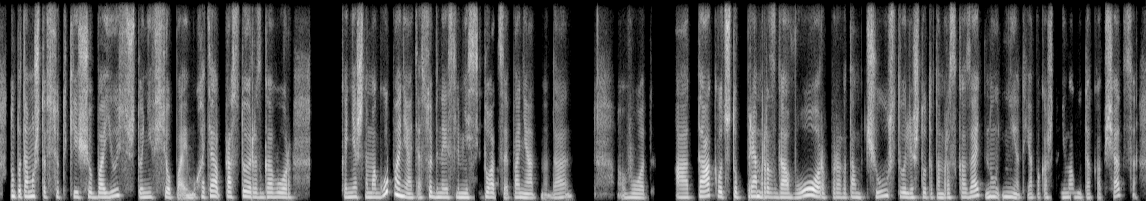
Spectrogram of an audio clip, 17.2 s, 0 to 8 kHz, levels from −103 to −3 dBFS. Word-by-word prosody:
ну, 210 - +3
потому 205 -1 +3
что 195 - +2
всё-таки 185 +1 -3
ещё 180 +1 +3
боюсь, 180 +8 +1
что 170 - -1
не 175 +1 -2
всё 170 +1 +1
пойму. 80 - -2
Хотя 195 +2 +2
простой 190 +2 +1
разговор, 175 -1 0 0.7
конечно, 175 0 +1
могу 170 - +3
понять, 210 - +4
особенно 170 +1 -1
если 165 0 -2
мне 165 0 +2
ситуация 160 0 0
понятна, 155 -2 -2
да. 160 +3 -5 0.7
Вот, 155 -1 -4 0.4
а 165 0 0
так 210 +3 +5
вот, 190 - +2
чтоб 165 -4 +2
прям 195 -2 +3
разговор 170 +3 +3
про 165 -1 -6
там 165 -1 -4
чувства 185 +2 -1
или 165 -1 0
что-то 165 0 -2
там 155 -2 -3
рассказать, 175 +7 0
ну 180 +1 -1
нет, 180 -6 -3
я 155 - -7
пока 155 0 -10
что 160 - -8
не 165 - -6
могу 170 -1 -6
так 150 0 -9
общаться, 240 +1 -3
170 Hz, 155 wpm, -21 LUFS, 160-190 Hz, 0.7 s, так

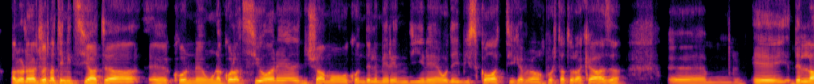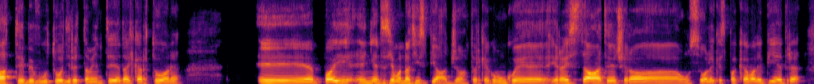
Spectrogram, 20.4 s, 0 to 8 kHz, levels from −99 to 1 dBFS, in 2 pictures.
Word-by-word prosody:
Allora, 140 -1 +5
la 140 - +8
giornata 170 +7 +2
è - - +3
iniziata, 145 -5 +3
ehm, 145 -3 -3
con 150 0 -1
una 150 +1 -1
colazione, 180 +4 +1
diciamo 145 -2 -2
con 140 +1 -6
delle 140 0 -2
merendine 140 +1 -4
o 140 -1 -1
dei 135 -1 -4
biscotti 135 +1 -1
che - - -6
avevamo 130 +1 -3
portato 135 0 -4
da 130 - 0
casa, 140 +3 0 0.5
uhm, 115 -3 -6 0.3
e 140 -1 +2
i 135 -2 -3
del 140 +1 +1
latte 145 -1 +4
bevuto 140 0 -2
direttamente 140 -1 -2
dal 125 -1 0
cartone, 145 +4 -1 0.9
ehm, 135 -4 +1
poi 180 +7 +5
e 160 -2 -5
niente 155 -1 -3
siamo 145 0 0
andati 150 +2 -1
in 160 - -5
spiaggia, 125 -6 -3
perché - - -6
comunque 130 -4 -2
era 150 0 0
estate, 155 +3 +5
c'era 160 -5 -3 0.6
un 120 +1 -8
sole 130 +2 -3
che - - -10
spaccava 135 +2 -2
le 150 +1 -1
pietre 165 +2 -2
140 Hz, 145 wpm, -20 LUFS, 135-150 Hz, 0.9 s, la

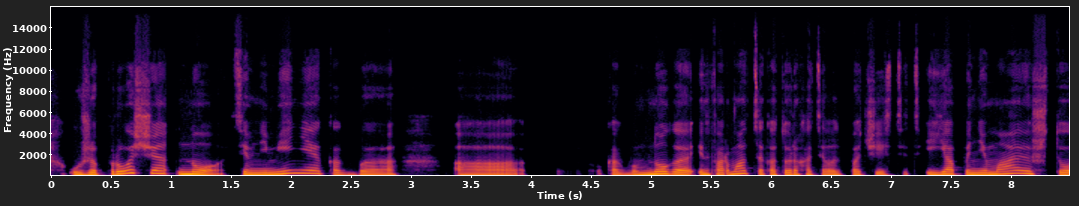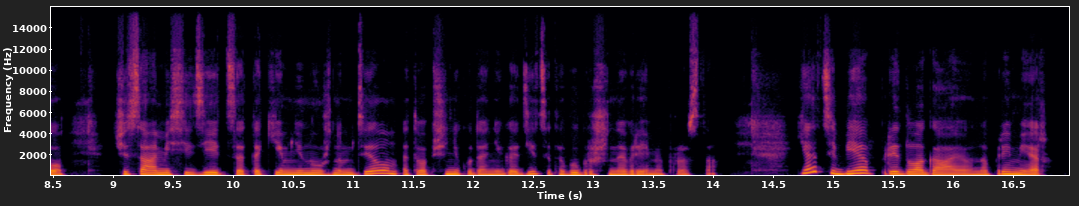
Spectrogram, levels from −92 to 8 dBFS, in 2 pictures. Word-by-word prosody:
уже 180 -1 +3
проще, 255 - +2
но 195 -6 +5
тем 195 -3 +2
не 180 0 +4
менее, 265 +6 +1
как 185 -4 -5
бы, 160 -3 -2 0.5
э, 150 -2 -2 0.7
как 155 -1 -4
бы 160 +1 -2
много 195 +2 +5
информации, 195 +5 0
которую 175 +1 -1
хотелось 160 -1 -3
почистить. 140 -4 -7
И - - -1
я 200 +3 +2
понимаю, 200 +7 +1
что 180 -5 -1 0.4
часами 180 -3 +1
сидеть 170 +1 -1
за 165 - +1
таким 165 +2 -1
ненужным 170 0 +1
делом- 230 +7 0
это 170 -1 -5
вообще 165 +4 -2
никуда 160 -5 -1
не 160 0 -2
годится, 170 +6 -3
это 165 - -4
выброшенное 165 -1 -1
время 155 -3 -2
просто. - - -11 0.7
Я 330 +9 +2
тебе 270 - +2
предлагаю, 180 -9 0
например, 170 +2 +1
175 Hz, 140 wpm, -22 LUFS, 160-205 Hz, 0.7 s, но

